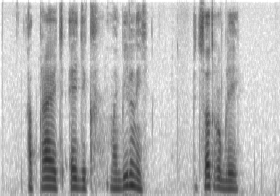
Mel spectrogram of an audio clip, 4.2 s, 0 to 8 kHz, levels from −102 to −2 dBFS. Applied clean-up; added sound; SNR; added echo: none; none; none; none.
